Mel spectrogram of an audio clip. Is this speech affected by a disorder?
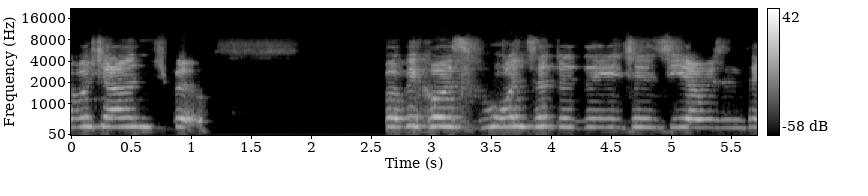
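Yes: cerebral palsy.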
